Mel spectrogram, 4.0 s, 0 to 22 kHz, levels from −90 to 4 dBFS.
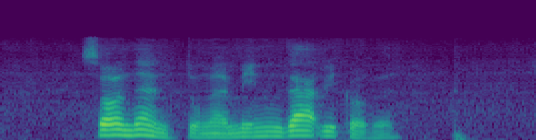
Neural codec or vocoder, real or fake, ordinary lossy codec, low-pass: codec, 16 kHz, 0.7 kbps, FocalCodec; fake; MP3, 48 kbps; 7.2 kHz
